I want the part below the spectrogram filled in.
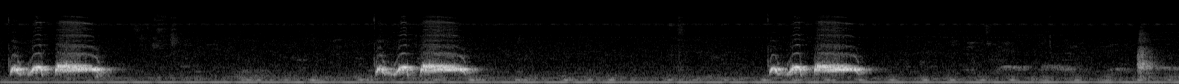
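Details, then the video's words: Female spotted dove calling loudly and persistently to draw males into answering. Three short cooing bursts come about four seconds apart, with a steady low hum underneath throughout. "BURUNG DERKUKU JANTAN PASTI LANGSUNG NYAUT DENGAR SUARA BETINA SUPER GACOR INI"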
